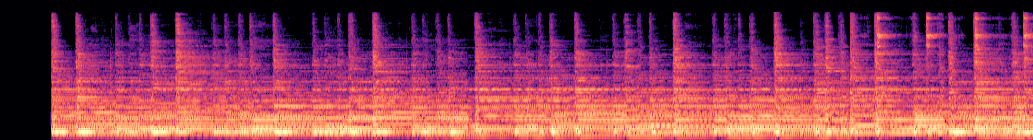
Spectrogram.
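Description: Background music of strummed acoustic guitar, starting abruptly out of dead silence about half a second in.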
